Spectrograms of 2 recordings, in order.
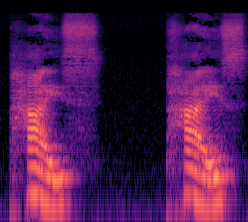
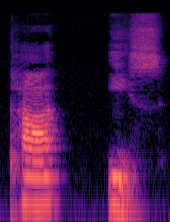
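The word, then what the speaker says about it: παΐς: above a vowel means so this is not pais pais it's not a one-syllable word with a diphthong it's two syllables there's a division between these two vowels and we would read it read this word correctly in two syllables as pa es pasis pa es um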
